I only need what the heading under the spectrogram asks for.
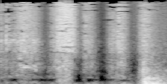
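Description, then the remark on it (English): A heavy vault door creaks open on its hinges in four rough, grating bursts with short pauses between, the last ending in a deep low thud. The sound is loud and there is no talking. “We're going to open this vault door here and see what kind of archives we can dig out from the Sean Tesher Show Ear Candy Vault.”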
